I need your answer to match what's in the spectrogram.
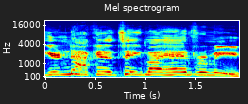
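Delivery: very high, shrieking yell. Retelling a scene where a man fights his possessed hand, imitating someone yelling. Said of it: "And he's like yelling at it".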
